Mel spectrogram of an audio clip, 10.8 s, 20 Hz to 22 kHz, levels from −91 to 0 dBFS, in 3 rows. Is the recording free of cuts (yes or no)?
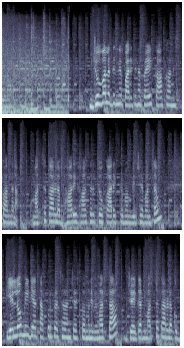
yes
